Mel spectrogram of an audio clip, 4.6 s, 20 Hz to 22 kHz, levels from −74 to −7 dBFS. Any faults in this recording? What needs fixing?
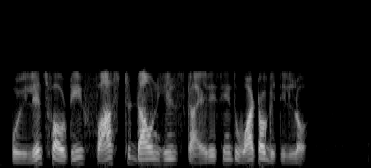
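On listening, nothing stood out that needs fixing; the speech sits within the narrow band of a G.711 telephone line, roughly 300 Hz to 3.6 kHz.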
